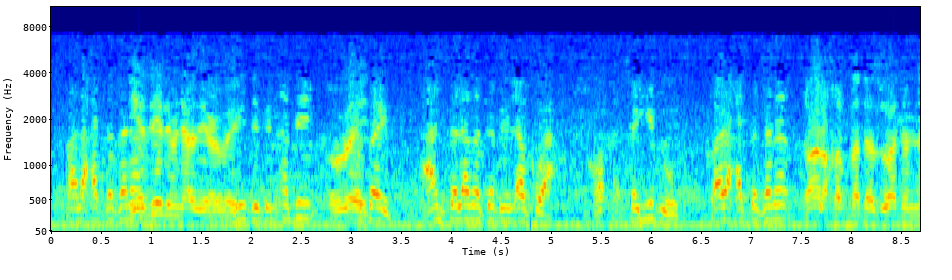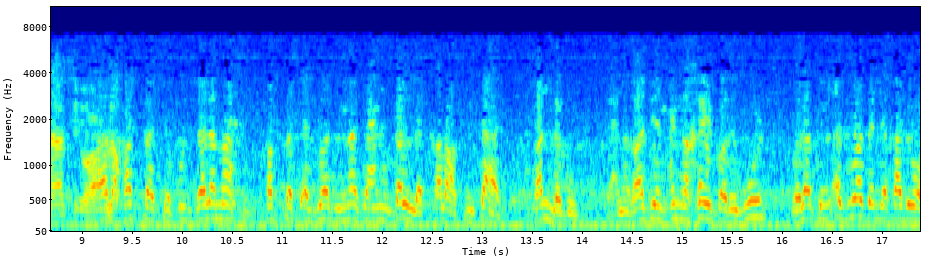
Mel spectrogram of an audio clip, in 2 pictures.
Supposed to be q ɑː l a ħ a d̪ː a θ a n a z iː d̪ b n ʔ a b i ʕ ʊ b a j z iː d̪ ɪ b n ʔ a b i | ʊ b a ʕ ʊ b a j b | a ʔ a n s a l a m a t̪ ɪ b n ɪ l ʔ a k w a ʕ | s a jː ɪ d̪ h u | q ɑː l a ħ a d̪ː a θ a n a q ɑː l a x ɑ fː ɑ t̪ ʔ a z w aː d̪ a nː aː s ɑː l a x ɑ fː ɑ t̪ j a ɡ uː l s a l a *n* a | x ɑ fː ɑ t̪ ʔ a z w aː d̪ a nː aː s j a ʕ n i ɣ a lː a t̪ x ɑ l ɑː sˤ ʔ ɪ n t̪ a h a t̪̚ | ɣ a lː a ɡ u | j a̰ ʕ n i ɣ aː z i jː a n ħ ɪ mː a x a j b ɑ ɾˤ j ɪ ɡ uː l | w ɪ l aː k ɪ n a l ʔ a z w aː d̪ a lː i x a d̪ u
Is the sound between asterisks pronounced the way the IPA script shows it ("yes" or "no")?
no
